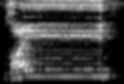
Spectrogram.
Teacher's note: غین ادا ہوتا ہے ادنی حلق سے یعنی منہ کی طرف والا حصہ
